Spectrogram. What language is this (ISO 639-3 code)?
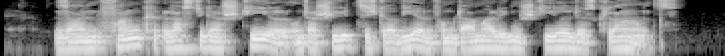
deu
